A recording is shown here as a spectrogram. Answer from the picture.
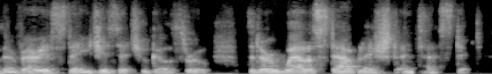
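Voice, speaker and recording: A woman with an English accent speaks in a very deep, low pitch. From England. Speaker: remote viewer. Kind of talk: interview. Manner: halting, many fillers.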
